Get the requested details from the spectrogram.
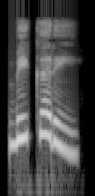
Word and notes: ಭಿಕಾರಿ: bhikāri

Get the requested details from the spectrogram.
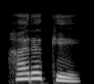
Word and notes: ಹರಕೆ: harake

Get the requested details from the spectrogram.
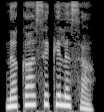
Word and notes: ನಕಾಸೆಕೆಲಸ: kannada

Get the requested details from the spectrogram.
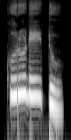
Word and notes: ಕಾರೊಡ್ಡು: kāroḍḍu

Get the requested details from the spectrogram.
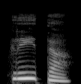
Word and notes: ಕರೀತ: karīta

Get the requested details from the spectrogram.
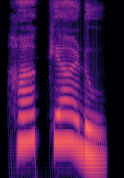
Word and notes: ಹಾಕ್ಯಾಟ: hākyāṭa; Kannada

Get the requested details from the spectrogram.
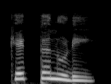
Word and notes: ಕಡುನುಡಿ: kaḍunuḍi

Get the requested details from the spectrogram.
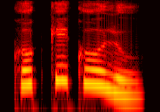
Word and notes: ಕೊಕ್ಕೆಕೋಲು: kokke kōlu

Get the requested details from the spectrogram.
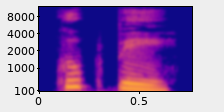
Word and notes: ಗುಪ್ಪೆ: kannada

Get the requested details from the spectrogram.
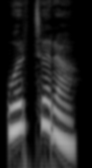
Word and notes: ಒರ್ಚೇರೆ: Kannada

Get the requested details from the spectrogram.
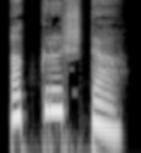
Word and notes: ಆಕೃಷ್ಟ: ākřṣṭa

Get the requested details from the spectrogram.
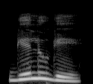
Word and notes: ಗೆಲುಗೆ: geluge; kannada

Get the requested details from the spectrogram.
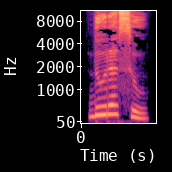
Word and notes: ದುರಸು: Kannada

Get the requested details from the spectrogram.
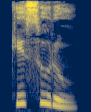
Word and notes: ಕಿಸುರು: kisuru

